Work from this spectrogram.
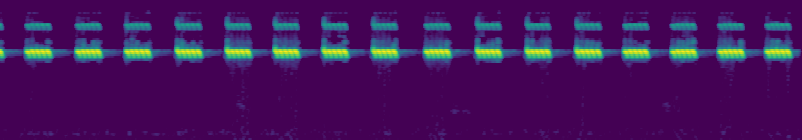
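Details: Summer-evening chirps from a male cricket, heard as crisp high pulses spaced about a quarter second apart, about sixteen in four seconds, steady and clean against silence.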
